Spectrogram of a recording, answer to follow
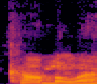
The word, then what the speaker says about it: Kamala: have trouble with pronouncing Kamala Harris's name, but the mnemonic is comma. That is a piece of punctuation. I happen to enjoy doing punctuation. And then the la, Kamala, not Kamala or whatever else.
